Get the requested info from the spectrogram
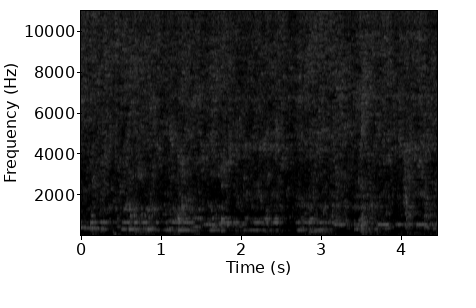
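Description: Wrestlers' feet shuffling and thudding on a foam wrestling mat as two wrestlers step in and grip up, with a steady low hum underneath.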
